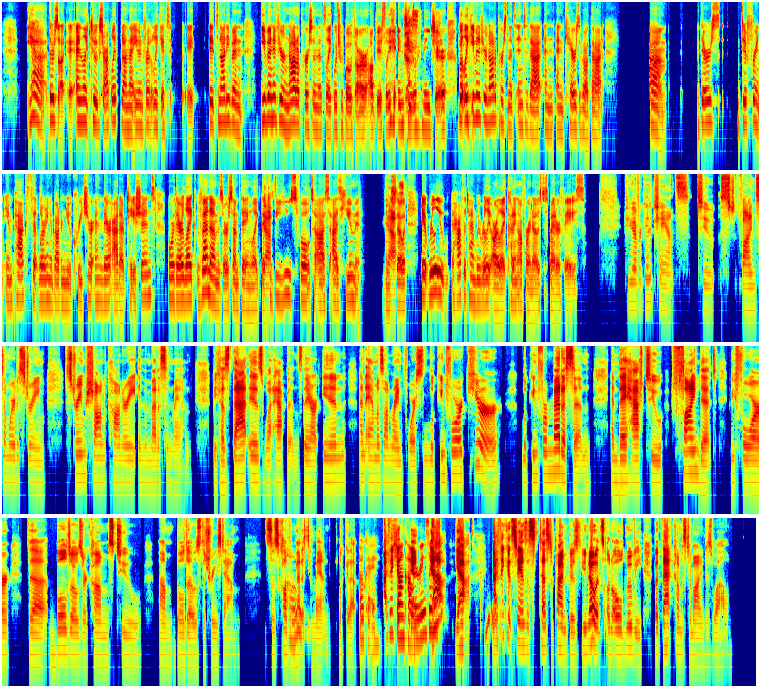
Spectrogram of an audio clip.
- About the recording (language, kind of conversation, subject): English, unstructured, What emotions do you feel when you see a forest being cut down?
- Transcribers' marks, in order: laughing while speaking: "obviously"; chuckle; stressed: "medicine"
